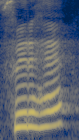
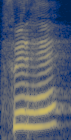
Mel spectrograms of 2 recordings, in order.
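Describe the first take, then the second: The two takes are said the same way.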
